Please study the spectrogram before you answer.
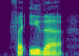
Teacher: Fa'idha. Fa smooth, hamza nice and clean. Feel it exiting from the lowest part in your throat. Fa'idha. Thal smooth.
